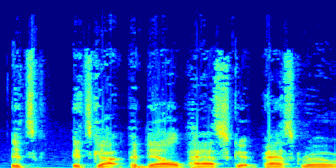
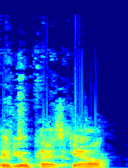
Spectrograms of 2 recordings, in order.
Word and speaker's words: Pedro Pascal: I didn't watch it, and it's got Padel Pasco, or was it what's his name, Pasco? Yeah, I think so. Yeah, I probably just butchered that. Pedro Pascal.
